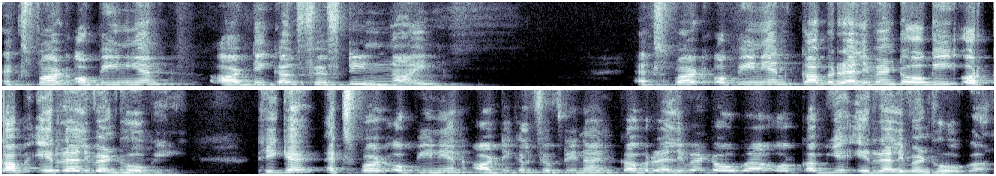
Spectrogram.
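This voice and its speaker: A woman's voice: on the high side, normal speed, darkish tone. A woman with a Pakistani accent giving an informal lecture as an exam prep teacher, explaining step by step with frequent repetition and check-ins.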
